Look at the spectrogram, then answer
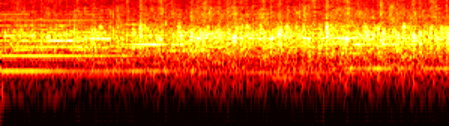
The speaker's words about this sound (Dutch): Alle ogen zijn op Margaretha gericht. In dichte drommen juichen haar nieuwe onderdanen haar toe.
